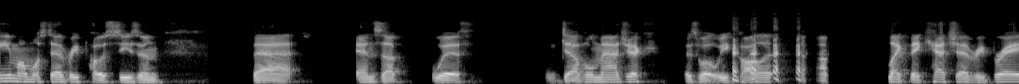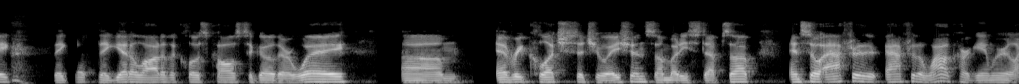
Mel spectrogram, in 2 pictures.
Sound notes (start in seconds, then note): 7.2 laughs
